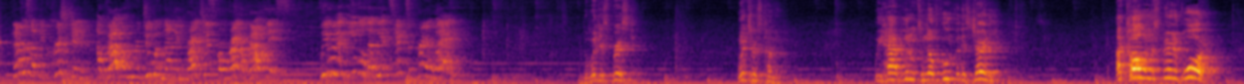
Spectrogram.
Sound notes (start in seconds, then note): none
